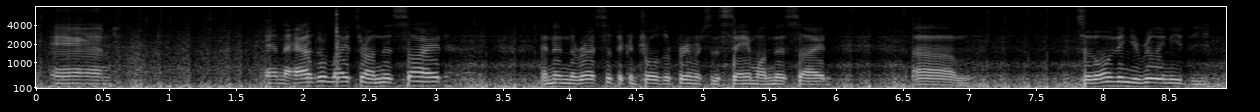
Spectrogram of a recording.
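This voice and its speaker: Background noise is noticeable throughout. The talking goes fairly fast. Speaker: motorcycle vlogger. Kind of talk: casual vlog chat. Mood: excited, upbeat. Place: street. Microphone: phone near.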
